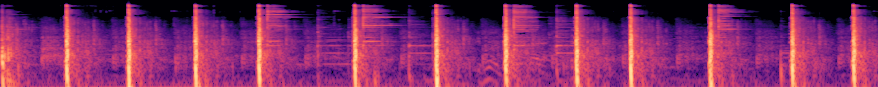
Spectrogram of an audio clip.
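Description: A handgun fires sharp shots in a quick, steady series outdoors.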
